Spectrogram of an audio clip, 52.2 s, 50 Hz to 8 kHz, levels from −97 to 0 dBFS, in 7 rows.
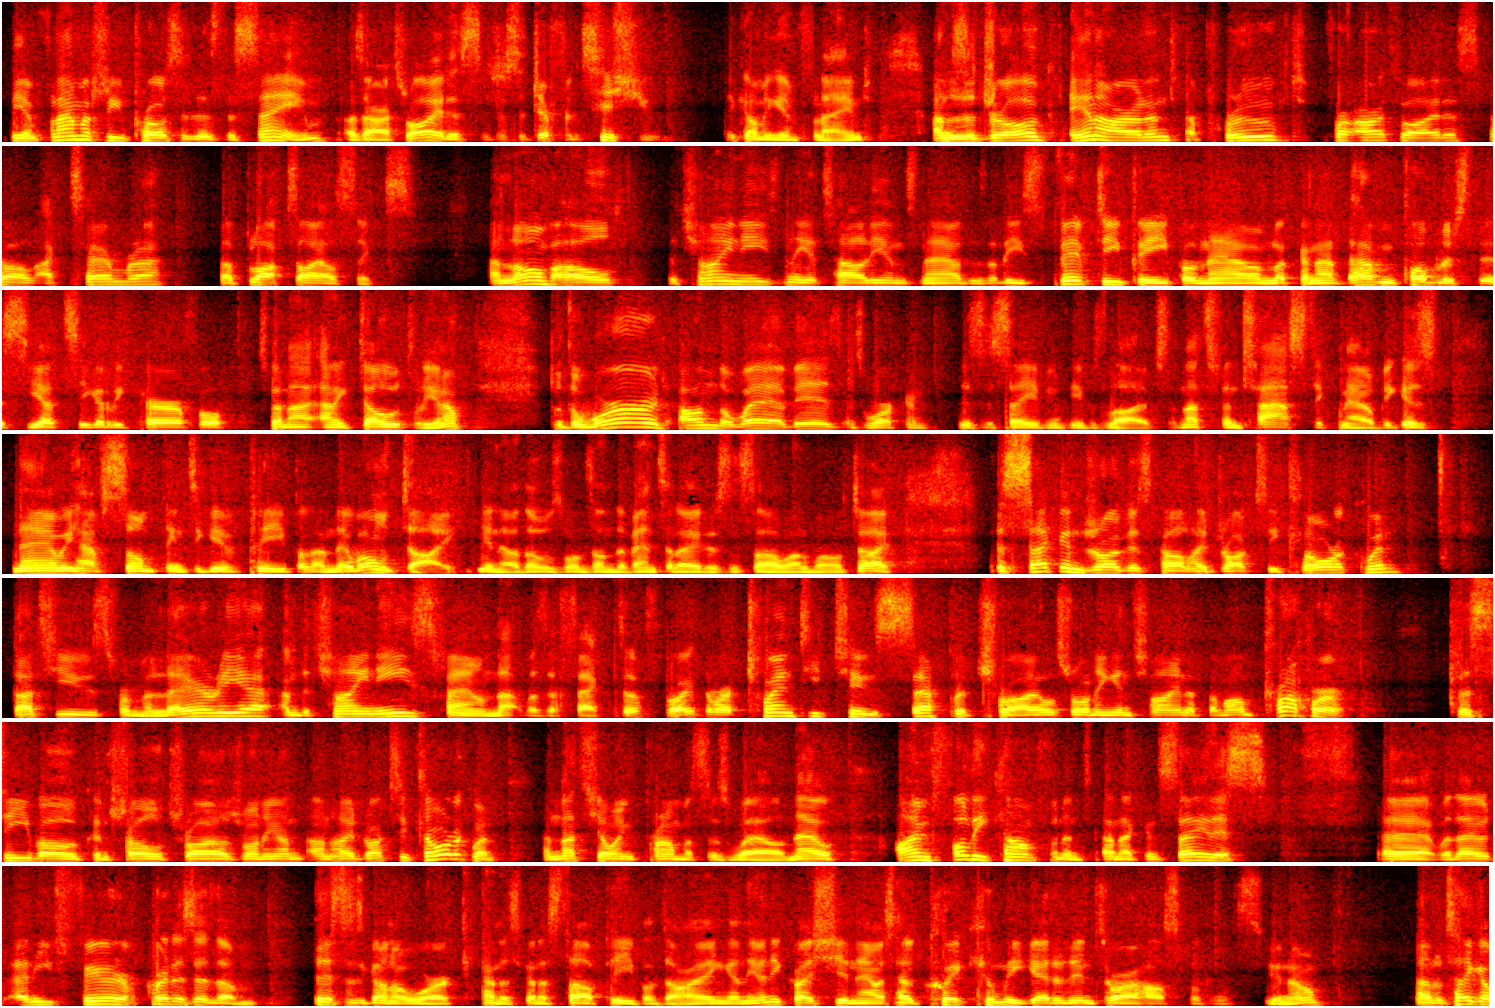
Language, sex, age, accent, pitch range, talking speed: English, male, 40-59, Irish, 125-165 Hz, 225 wpm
